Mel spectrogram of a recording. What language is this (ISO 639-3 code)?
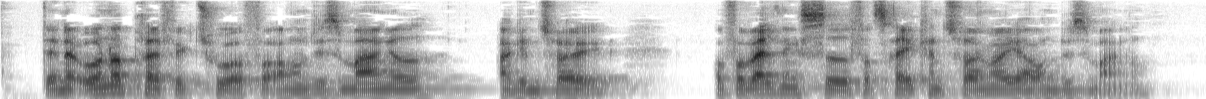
dan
